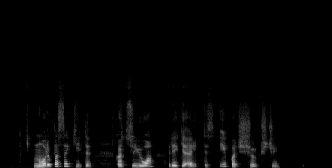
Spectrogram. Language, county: Lithuanian, Kaunas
